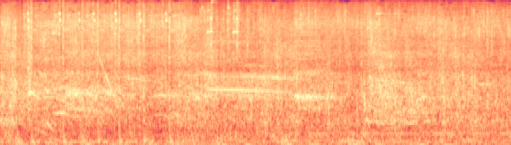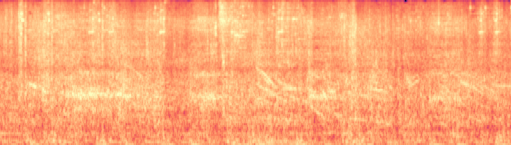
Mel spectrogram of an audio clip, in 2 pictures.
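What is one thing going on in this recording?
Pistols fire loud, sharp shots in quick bursts.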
